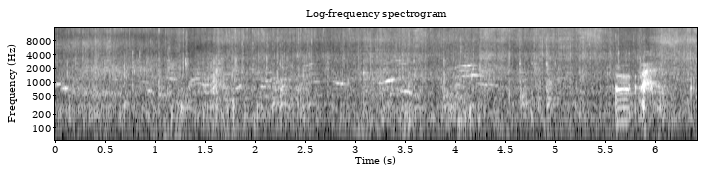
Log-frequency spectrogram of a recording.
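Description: Whole fish sizzling on the hot oiled cast-iron grate of a Weber Genesis II E-410 gas grill with the lid open: a steady crackling hiss of frying.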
